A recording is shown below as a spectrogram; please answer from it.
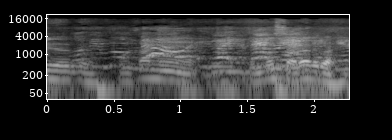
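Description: Chatter of several people talking over one another in a room.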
